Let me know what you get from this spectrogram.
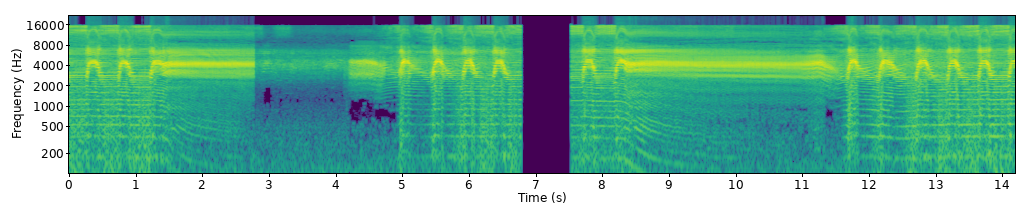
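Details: Cicada calling: shrill buzzing pulses repeated about twice per second, broken by a quieter steady drone and a brief silent gap midway.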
